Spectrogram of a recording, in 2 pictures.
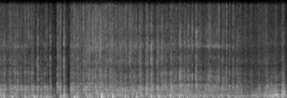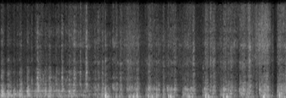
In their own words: ASMR - Scratching and tapping on wood table (+ fingerpicks)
